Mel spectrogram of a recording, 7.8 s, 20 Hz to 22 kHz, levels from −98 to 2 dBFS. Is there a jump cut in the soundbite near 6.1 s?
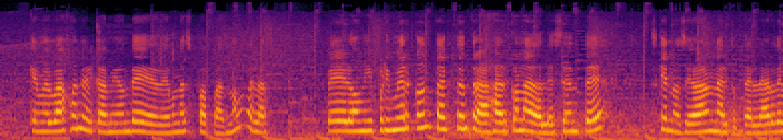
no; 1 cut; at 2.7 s

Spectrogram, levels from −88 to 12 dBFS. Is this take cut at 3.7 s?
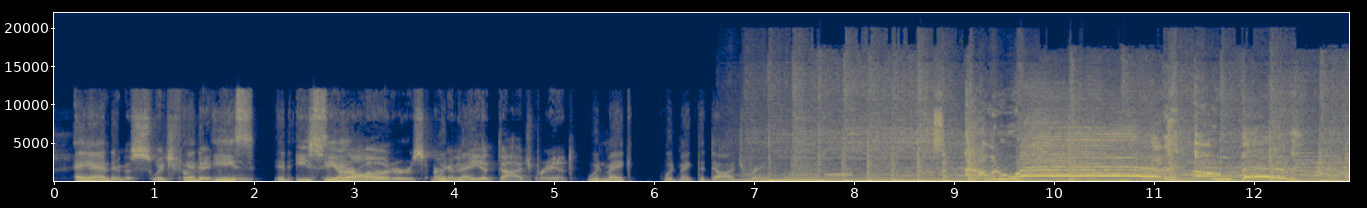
no; 1 cut; at 7.2 s

